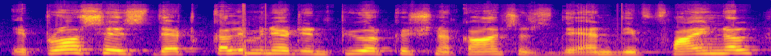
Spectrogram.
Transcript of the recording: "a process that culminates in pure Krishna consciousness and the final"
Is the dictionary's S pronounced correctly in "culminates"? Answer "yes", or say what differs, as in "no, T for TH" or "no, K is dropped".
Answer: no, S is dropped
